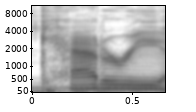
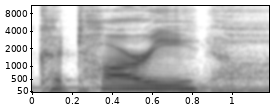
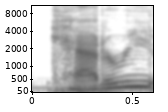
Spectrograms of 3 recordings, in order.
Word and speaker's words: Kateri: And it's spelled Kateri. So I didn't know if it was Kateri. I assumed Kat for short. Yeah. Well, the whole night, the officiant was calling her Katari. Like the Atari.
